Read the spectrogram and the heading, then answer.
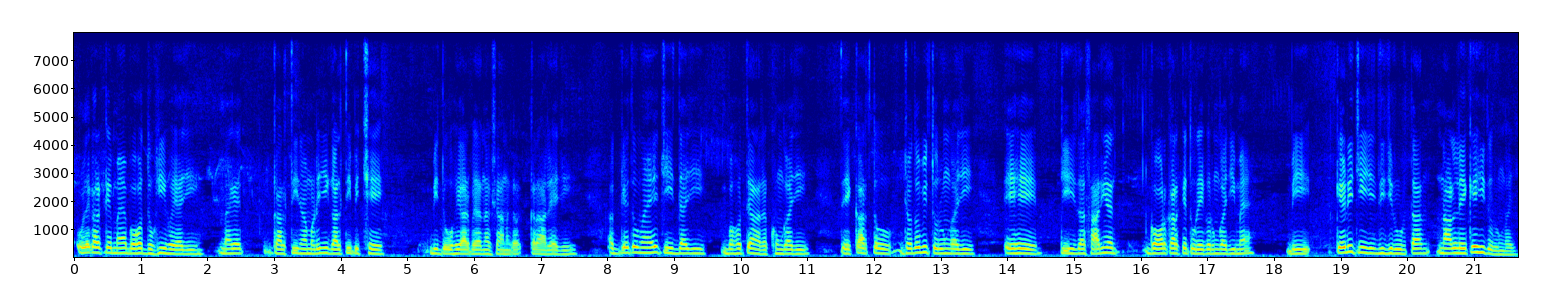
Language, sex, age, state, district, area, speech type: Punjabi, male, 18-30, Punjab, Fatehgarh Sahib, rural, spontaneous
